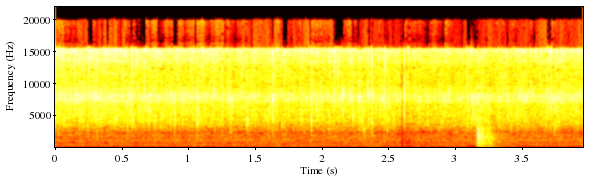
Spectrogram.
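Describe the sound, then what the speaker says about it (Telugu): Onions frying in a pan for Punjabi-style green peas masala, a steady, hissing sizzle throughout with one brief scrape or clatter near the end, heard close and without speech. "ఇప్పుడు ఉల్లిపాయలు వేసేస్తాము."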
